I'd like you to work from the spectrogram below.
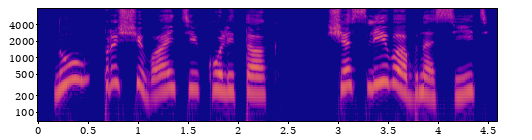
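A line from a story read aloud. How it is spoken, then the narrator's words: Disappointed sigh. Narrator (Russian): сказал он, несколько разочарованно вздохнул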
